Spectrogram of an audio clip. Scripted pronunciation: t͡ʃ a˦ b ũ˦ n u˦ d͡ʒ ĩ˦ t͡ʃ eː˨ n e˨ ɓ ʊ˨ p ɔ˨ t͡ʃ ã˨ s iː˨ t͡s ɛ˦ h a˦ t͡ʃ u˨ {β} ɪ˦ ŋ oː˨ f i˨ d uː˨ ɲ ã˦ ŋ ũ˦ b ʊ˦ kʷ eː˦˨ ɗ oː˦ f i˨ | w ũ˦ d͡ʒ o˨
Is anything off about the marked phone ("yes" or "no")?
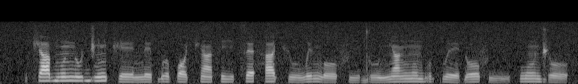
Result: yes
